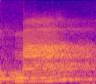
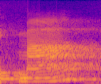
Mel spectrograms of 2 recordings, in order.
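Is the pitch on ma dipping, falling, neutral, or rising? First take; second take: rising; rising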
